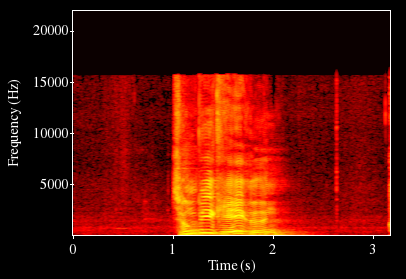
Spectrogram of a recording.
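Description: A man speaks calmly into a microphone through a loudspeaker.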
